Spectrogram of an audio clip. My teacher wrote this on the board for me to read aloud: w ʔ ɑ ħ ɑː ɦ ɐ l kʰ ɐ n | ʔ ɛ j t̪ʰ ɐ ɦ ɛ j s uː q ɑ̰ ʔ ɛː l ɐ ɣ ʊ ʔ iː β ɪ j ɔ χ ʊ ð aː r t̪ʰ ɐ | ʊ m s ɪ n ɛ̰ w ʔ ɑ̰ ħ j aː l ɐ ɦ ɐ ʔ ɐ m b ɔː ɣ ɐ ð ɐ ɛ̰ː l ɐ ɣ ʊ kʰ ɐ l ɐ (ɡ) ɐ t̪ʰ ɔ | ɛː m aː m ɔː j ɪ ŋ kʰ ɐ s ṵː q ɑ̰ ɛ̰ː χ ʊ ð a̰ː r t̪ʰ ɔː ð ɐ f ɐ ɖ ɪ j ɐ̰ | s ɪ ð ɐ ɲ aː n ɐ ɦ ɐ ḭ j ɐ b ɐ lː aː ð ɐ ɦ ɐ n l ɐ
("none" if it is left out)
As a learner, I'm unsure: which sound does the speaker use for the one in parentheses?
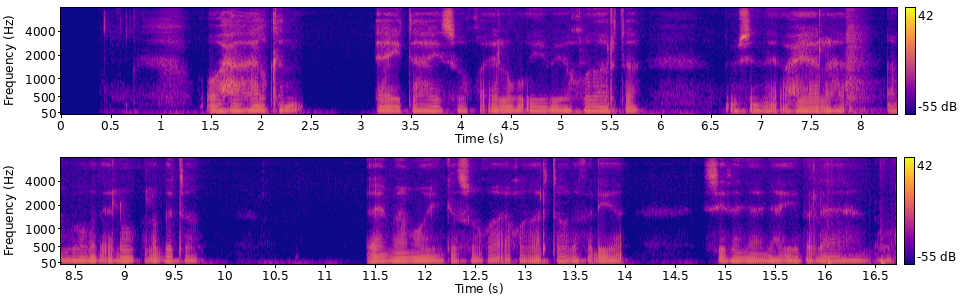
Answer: ɡ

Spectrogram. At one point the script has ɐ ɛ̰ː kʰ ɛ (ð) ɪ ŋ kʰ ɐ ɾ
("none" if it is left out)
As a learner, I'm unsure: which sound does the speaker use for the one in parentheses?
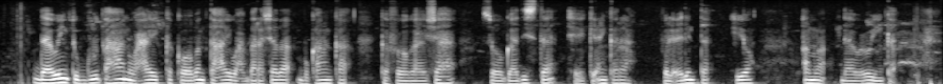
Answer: ʕ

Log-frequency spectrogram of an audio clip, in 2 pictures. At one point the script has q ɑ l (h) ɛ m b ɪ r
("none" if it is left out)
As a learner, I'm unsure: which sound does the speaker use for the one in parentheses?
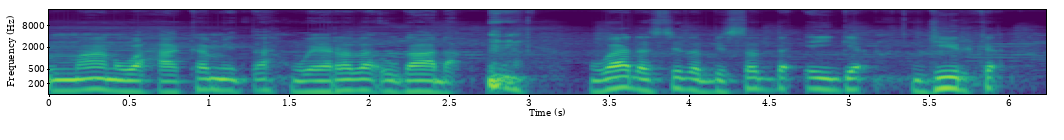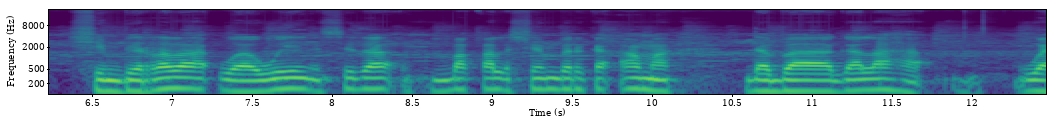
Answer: ʃ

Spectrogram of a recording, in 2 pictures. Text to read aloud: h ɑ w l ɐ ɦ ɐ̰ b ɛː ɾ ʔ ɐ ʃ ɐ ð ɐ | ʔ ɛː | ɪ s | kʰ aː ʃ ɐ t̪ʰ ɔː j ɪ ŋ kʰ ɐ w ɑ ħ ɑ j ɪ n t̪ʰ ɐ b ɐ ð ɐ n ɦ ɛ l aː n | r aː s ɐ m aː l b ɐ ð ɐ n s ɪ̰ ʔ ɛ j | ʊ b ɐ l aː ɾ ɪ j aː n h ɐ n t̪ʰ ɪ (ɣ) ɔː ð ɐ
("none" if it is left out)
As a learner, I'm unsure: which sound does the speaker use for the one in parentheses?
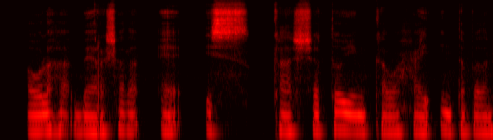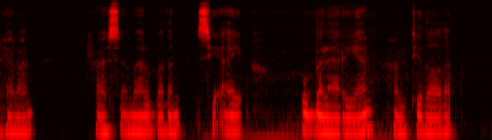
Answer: ð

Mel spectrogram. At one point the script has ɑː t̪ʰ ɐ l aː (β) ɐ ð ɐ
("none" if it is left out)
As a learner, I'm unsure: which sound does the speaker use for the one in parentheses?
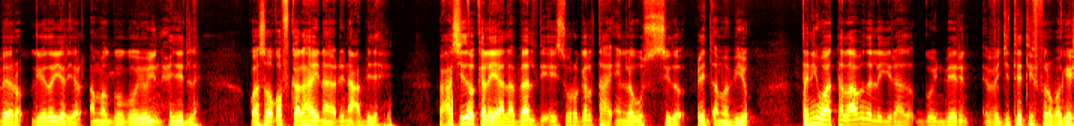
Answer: β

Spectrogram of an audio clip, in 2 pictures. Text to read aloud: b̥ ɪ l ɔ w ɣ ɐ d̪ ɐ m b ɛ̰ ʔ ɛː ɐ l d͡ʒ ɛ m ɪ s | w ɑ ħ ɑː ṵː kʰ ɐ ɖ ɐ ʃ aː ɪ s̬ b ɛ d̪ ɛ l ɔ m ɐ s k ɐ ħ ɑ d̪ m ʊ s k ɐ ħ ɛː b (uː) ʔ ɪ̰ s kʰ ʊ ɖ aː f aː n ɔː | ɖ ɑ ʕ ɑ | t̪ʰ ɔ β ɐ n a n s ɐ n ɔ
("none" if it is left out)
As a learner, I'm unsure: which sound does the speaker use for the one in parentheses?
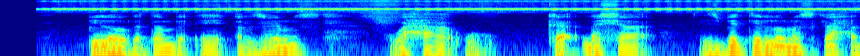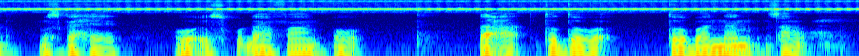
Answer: ɔː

